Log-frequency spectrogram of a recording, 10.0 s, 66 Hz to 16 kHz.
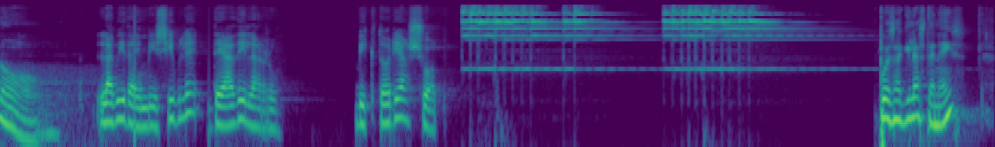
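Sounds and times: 
speech: 0.0 - 2.9, 3.6 - 4.5, 8.8 - 9.9
bright metallic bell ringing in trilling bursts: 4.6 - 8.8.

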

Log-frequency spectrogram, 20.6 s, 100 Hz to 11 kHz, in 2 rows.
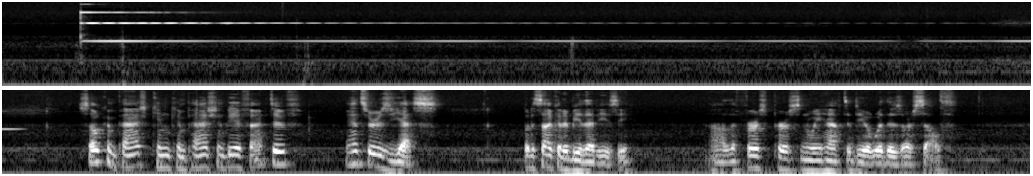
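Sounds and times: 
low steady hum: 0.0 - 20.5
mindfulness bell struck and ringing: 0.8 - 10.8
speech: 11.1 - 14.7, 15.5 - 16.7, 17.4 - 19.9.

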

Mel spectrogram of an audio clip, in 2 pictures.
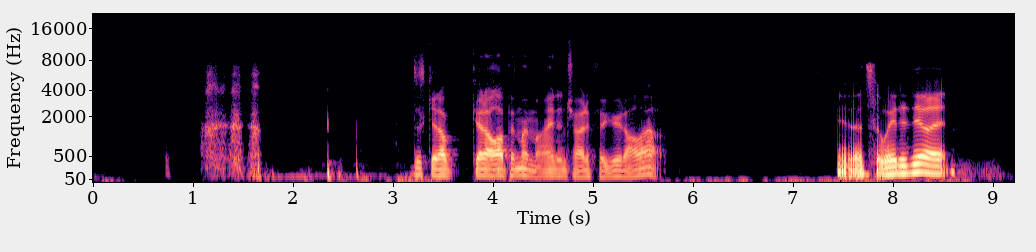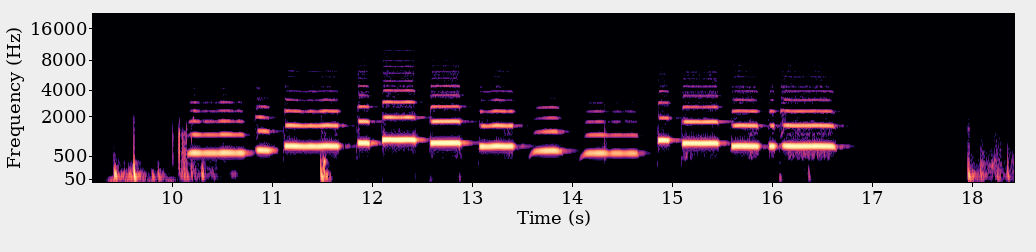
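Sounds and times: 
low thumps: 1.6 - 4.3, 7.7 - 10.6
speech: 3.2 - 5.8, 7.6 - 8.7
tin whistle melody: 10.2 - 16.8.

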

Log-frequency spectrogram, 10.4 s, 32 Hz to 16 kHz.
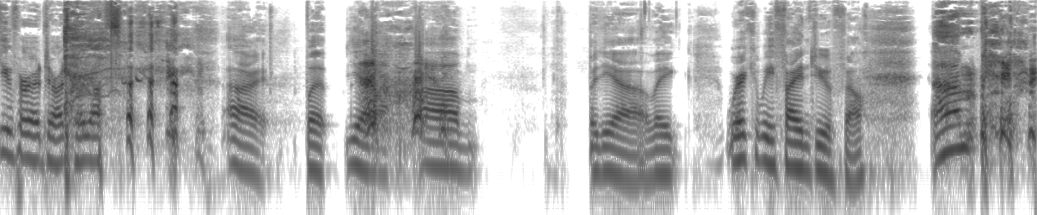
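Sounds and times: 
speech: 0.0 - 4.8, 5.9 - 10.3
person coughing with a rasping hack: 0.6 - 2.1, 3.7 - 4.5, 9.6 - 10.3.

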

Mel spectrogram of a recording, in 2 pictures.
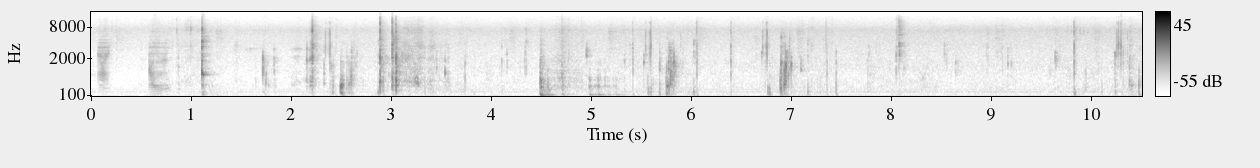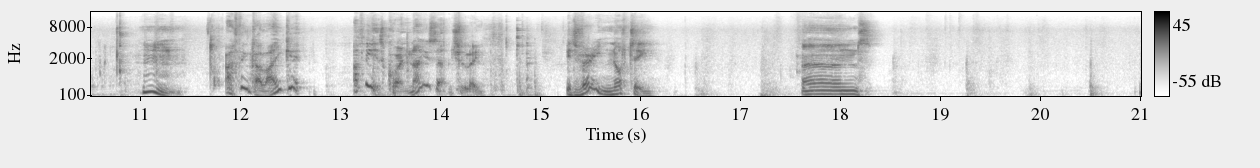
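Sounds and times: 
slurping and gulping cashew milk from a carton: 0.0 - 11.9
mouth clicks and smacks: 5.4 - 11.0
speech: 11.2 - 12.7, 13.3 - 14.6, 15.2 - 16.2, 17.6 - 18.4.

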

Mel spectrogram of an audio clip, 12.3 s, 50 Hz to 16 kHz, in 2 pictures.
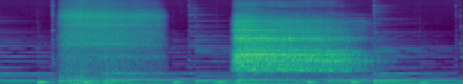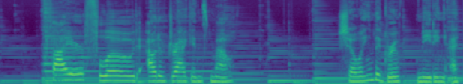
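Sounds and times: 
deep breath in and out: 0.8 - 2.2, 3.1 - 5.2
speech: 6.9 - 9.4, 10.8 - 12.3.

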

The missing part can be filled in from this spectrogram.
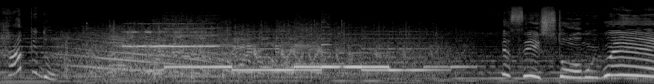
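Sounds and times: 
speech: 0.3 - 1.0, 5.3 - 6.4
loud two-tone ambulance siren: 0.6 - 5.0.

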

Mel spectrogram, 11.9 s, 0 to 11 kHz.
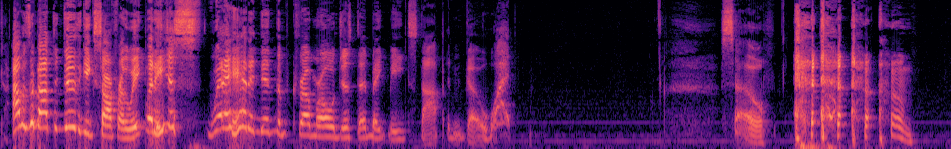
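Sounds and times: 
speech: 0.2 - 6.5, 9.0 - 11.5
person coughing harshly: 9.9 - 11.5.

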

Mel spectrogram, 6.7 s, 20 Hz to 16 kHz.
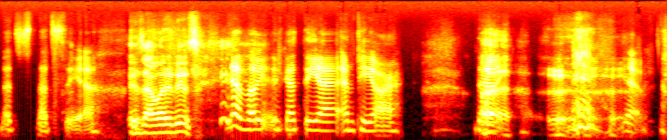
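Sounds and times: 
speech: 0.0 - 4.1, 4.8 - 6.6
gravelly throat clearing: 4.9 - 6.6.

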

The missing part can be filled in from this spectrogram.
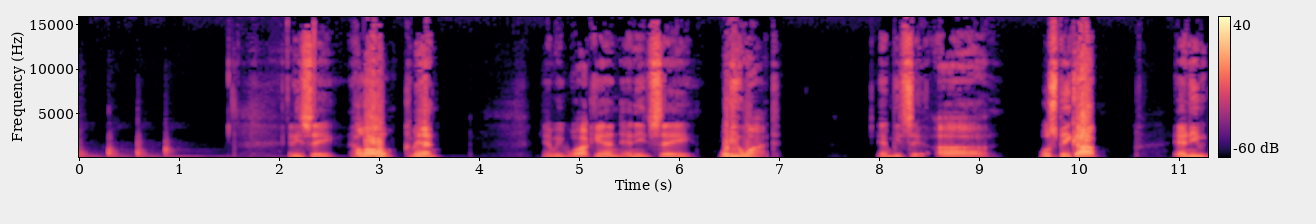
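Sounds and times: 
firm knocking on a door: 0.0 - 1.5
speech: 2.1 - 3.6, 4.6 - 7.0, 8.0 - 10.3, 10.9 - 11.2.

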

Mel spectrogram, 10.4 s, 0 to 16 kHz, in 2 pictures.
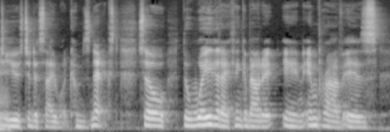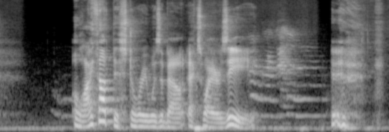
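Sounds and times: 
speech: 0.0 - 5.2, 6.2 - 10.1
cat meowing: 8.5 - 9.6.

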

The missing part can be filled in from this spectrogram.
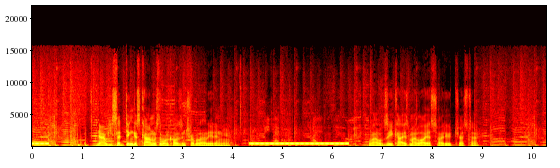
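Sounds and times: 
telephone tone after a call drops: 0.0 - 0.5, 4.3 - 6.4
speech: 1.3 - 4.2, 6.7 - 9.2.

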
